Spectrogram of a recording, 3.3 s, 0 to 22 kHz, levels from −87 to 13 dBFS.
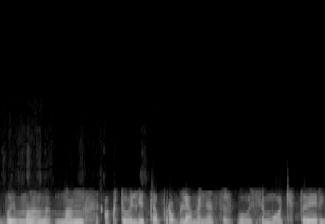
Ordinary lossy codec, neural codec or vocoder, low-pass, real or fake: AAC, 32 kbps; vocoder, 44.1 kHz, 128 mel bands every 256 samples, BigVGAN v2; 19.8 kHz; fake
